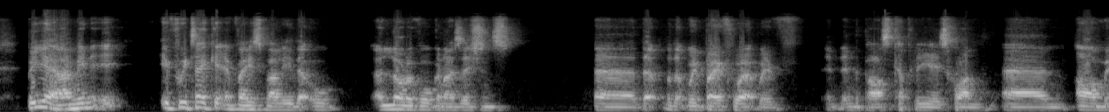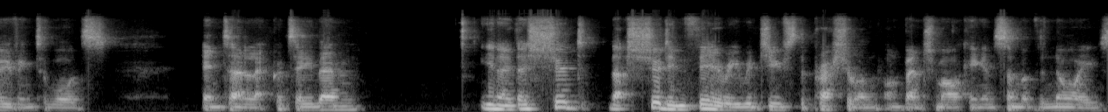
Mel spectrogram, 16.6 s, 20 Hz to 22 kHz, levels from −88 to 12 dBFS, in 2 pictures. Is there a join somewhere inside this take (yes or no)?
yes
